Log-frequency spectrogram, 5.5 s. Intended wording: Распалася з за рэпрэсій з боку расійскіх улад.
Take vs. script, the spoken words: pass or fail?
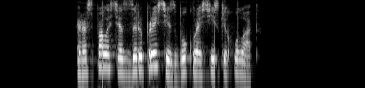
pass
